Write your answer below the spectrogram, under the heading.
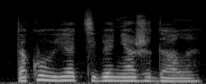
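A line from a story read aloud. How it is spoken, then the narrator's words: Tired. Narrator (Russian): сказала она устало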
